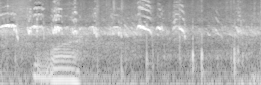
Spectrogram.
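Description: Young chickens on a chicken farm keep up a dense, high chorus of peeping and clucking nearby, with a voice briefly heard over the flock.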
